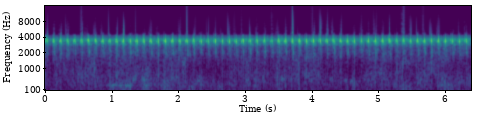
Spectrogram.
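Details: High rattling trill from a caged contest-bird Bar-winged Prinia (ciblek pinus): fast, regular, shrill notes run on without a break in the dense 'tembakan' fashion.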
